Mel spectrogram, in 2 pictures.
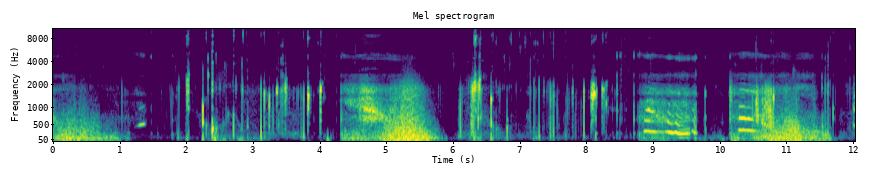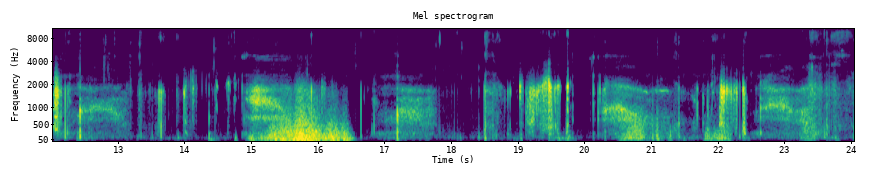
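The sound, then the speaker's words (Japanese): Close ASMR ear licking and nibbling, with many wet slurps, smacks and mouth clicks in bursts separated by short pauses, and soft whispering mixed in. “耳なめをしちゃうんだよ。ご主人様のお耳、食べちゃおう。”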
